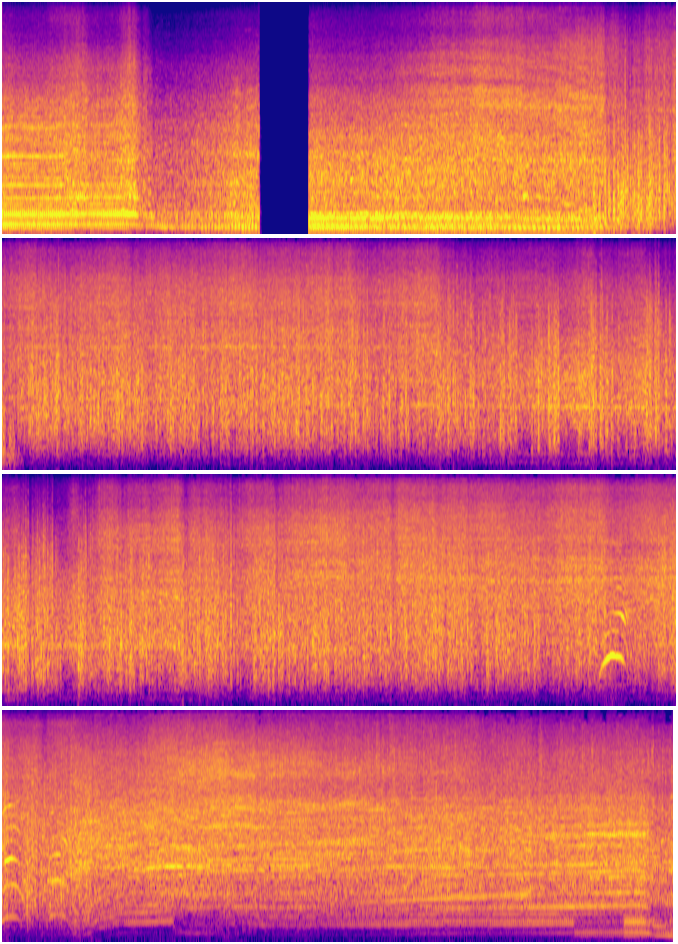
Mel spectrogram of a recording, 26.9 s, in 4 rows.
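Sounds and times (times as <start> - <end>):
car engine running: 3.1 - 26.9
dense crackling hiss: 5.8 - 22.0.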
